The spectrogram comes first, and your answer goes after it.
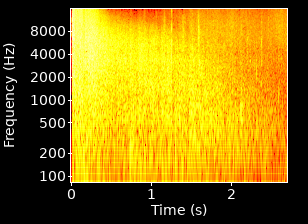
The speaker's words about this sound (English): The troops strap dynamite to the rig and then blow it up.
